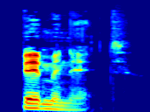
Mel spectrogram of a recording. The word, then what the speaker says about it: BIMinit: expert, Robert Wygant, explaining their new Revit plugin, BIMinit, pronounced BIM in it.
